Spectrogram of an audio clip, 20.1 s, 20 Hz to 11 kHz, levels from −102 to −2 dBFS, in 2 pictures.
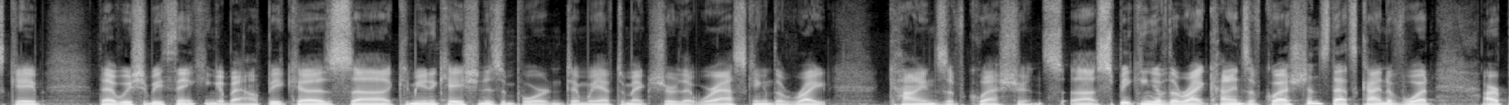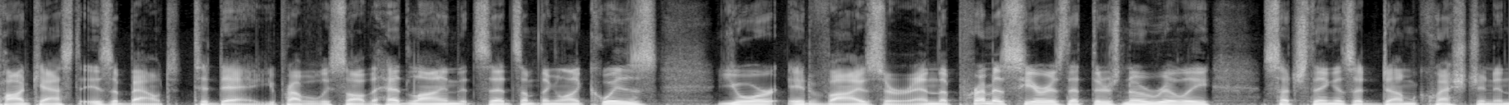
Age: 40-59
